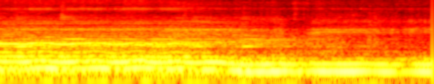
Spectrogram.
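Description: Male singer holding a long sung note with a wavering vibrato, then stepping down to a lower held note about a second in, in classical Arabic style.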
